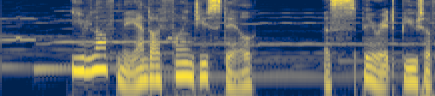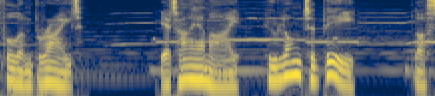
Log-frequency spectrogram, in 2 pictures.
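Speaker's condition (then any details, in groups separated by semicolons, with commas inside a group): No condition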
